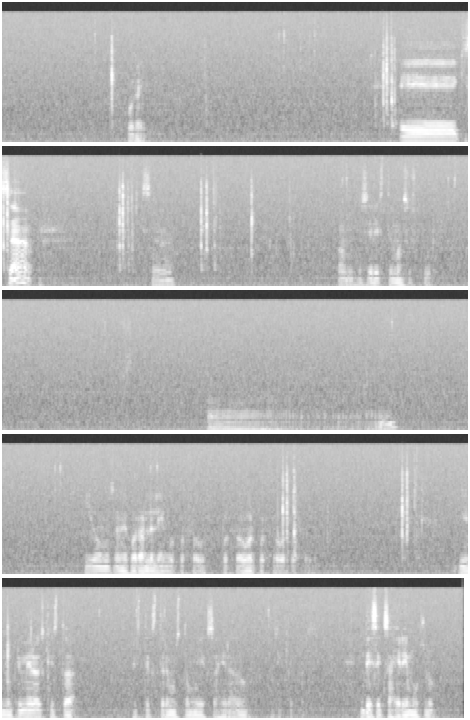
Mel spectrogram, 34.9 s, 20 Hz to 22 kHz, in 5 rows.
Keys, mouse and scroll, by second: 1.9-2.3 ctrl+scroll down 2, 2.6-3.0 ctrl+scroll down 2, 4.1 click, 6.1 alt+Tab, 7.3 alt+Tab, 9.1 alt+Tab, 10.3 alt+Tab, 10.9-11.3 ctrl+scroll up 2, 12.1 click, 13.7 click, 15.5-20.1 drag, 21.7 click, 23.2 click, 25.4 alt+Tab, 27.3 alt+Tab, 28.2-28.6 ctrl+scroll up 2, 29.4 click, 30.4-32.2 drag, 32.3-33.7 middle drag.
